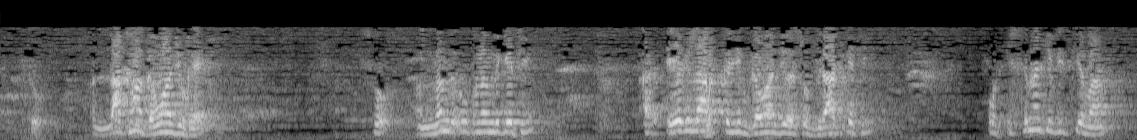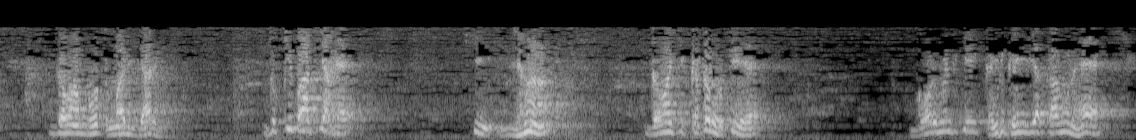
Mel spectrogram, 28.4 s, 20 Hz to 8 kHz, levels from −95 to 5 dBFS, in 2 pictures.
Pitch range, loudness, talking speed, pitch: 195-265 Hz, -19 LUFS, 110 wpm, 210 Hz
